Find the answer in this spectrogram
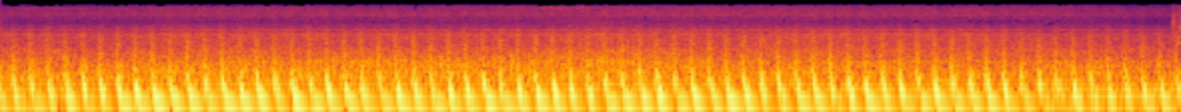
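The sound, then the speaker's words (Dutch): A helicopter packed with Afghan and German personnel roars in flight toward a mission location, its rotor blades thudding in a fast, steady rhythm over a dense engine whine that stays loud and constant throughout. “En we stappen de heli in en we gaan vliegen.”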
